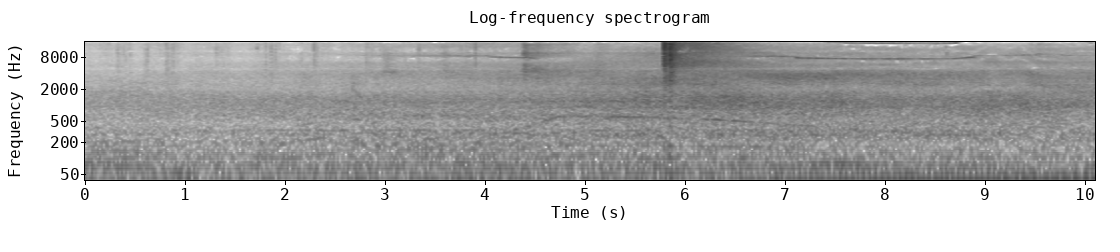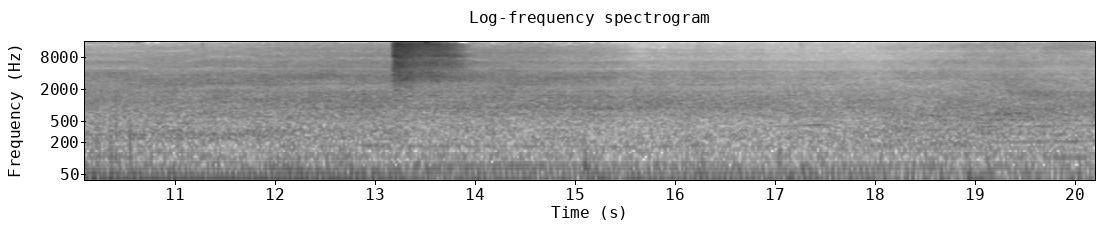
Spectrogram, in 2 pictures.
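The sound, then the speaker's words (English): A commuter bus heading to Apple in the Bay Area rumbles loudly, its brakes squealing briefly, with two sharp bursts of air-brake hiss several seconds apart over the steady engine and traffic noise. “The only difference is this time he is walking to Google, and what he doesn't know is that he is about to get onto a bus heading to Apple, not Google.”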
